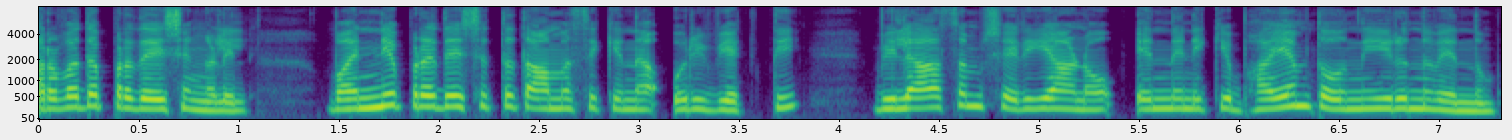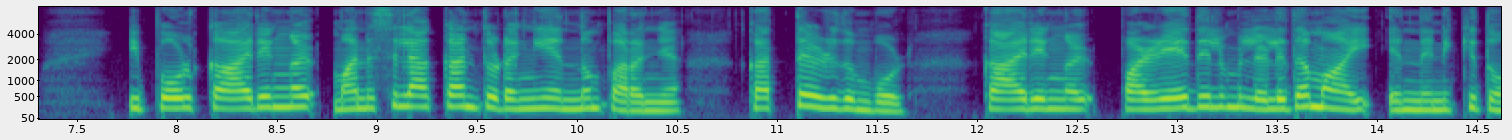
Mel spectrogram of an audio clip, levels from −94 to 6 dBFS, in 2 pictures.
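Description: Gain pumping runs through the whole clip. The input gain was likely set far too high for the microphone, so a fast limiter or compressor clamps down on every loud syllable and then lets go. The gain swings by roughly 5 dB, and the level between loud and quiet passages is squashed closer together. The call's microphone processing tops out at 8 kHz, which is ordinary for such a path.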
